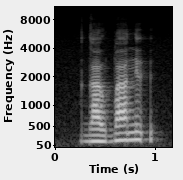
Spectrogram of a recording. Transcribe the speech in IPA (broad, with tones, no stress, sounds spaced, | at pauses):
ɡ a˨ ʊ̯ b ä˦ n ɪ˦ ʔ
